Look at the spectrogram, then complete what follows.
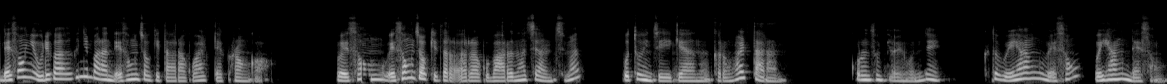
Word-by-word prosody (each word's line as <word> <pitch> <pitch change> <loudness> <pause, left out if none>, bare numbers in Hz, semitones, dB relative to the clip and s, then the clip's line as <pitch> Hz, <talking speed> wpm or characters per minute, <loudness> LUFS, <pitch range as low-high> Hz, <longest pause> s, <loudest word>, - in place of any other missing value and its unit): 내성이 300 - +3
우리가 245 +4 +3
흔히 360 +6 +1
말하는 250 - +3
"내성적이다."라고 180 -8 0
할 185 - -1
때 165 -3 -5
그런 160 0 -4
거 - - -9 0.7
"외성 180 +7 +2 0.2
외성적이다."라고 185 - +1
말은 165 +2 +1
하지 210 +2 +1
않지만 200 - -2 0.4
보통 205 +3 +2
인제 180 -3 +1
얘기하는 160 0 -2
그런 165 -1 -4
활달한 295 +2 -1 0.6
고런 210 -2 +2
성격인 200 -6 -3
건데 190 +6 -2 0.4
근데 255 - -3
외향 255 +9 +2
외성, 245 - -2
외향 225 +5 +4
내성, 175 +2 -5
195 Hz, 355 characters per minute, -22 LUFS, 170-235 Hz, 0.7 s, 외향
